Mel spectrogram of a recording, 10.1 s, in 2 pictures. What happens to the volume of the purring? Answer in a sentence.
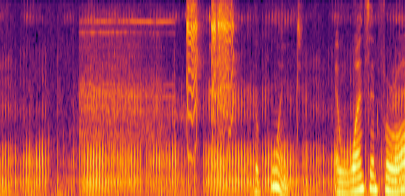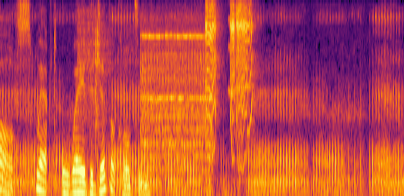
The volume of the purring stays about the same.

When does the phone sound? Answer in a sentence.
The phone can be heard from 0.8 to 2.2 s and from 6.0 to 7.8 s.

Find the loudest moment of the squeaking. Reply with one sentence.
The volume of the squeaking peaks at 8 seconds.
